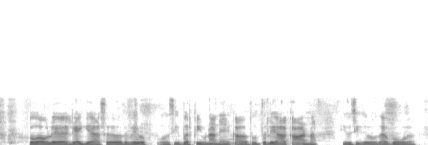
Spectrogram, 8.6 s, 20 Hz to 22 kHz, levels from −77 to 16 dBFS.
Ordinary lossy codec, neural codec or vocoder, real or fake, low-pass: none; none; real; 7.2 kHz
